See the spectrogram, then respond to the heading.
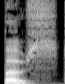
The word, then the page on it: boast: anglais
